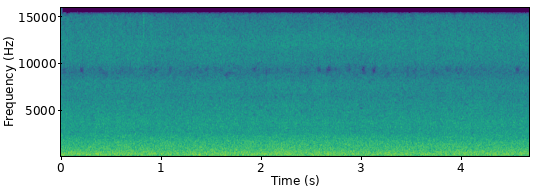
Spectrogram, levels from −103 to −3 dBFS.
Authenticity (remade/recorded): remade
